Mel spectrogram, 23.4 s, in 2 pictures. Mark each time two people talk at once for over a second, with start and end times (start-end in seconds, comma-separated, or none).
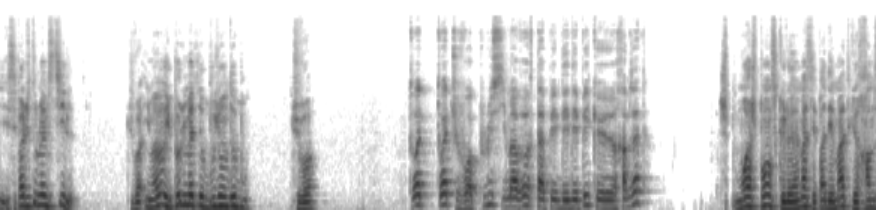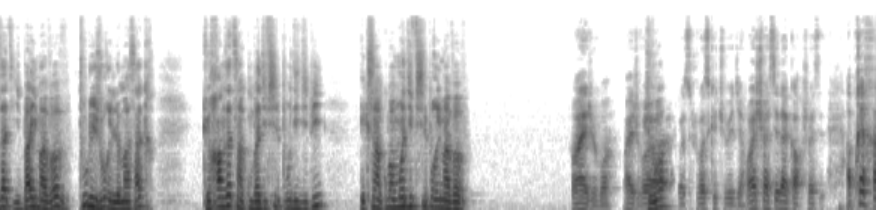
none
